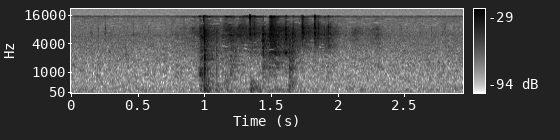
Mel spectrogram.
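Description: A card slides and taps onto a table.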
